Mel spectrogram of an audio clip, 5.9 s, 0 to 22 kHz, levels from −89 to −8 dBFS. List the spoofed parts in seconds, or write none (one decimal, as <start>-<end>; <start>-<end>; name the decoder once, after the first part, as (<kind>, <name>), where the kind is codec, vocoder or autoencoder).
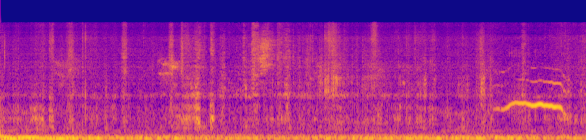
0.0-1.9 (autoencoder, DAC-VAE); 3.2-5.0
